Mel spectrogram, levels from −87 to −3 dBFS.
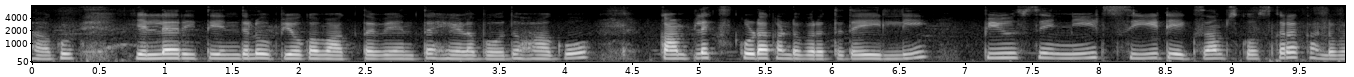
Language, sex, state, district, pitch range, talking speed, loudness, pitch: Kannada, female, Karnataka, Dharwad, 200-230 Hz, 115 wpm, -24 LUFS, 220 Hz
